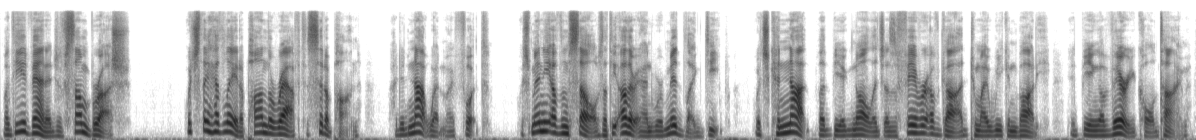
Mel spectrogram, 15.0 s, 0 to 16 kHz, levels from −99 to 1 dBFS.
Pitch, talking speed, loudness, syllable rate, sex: 150 Hz, 215 wpm, -20 LUFS, 4.7 syllables/s, male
